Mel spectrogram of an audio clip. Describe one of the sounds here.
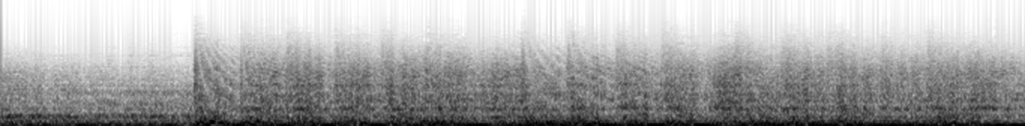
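A turret cannon fires bursts of shots.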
